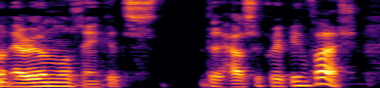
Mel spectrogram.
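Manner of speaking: usual speaking voice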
